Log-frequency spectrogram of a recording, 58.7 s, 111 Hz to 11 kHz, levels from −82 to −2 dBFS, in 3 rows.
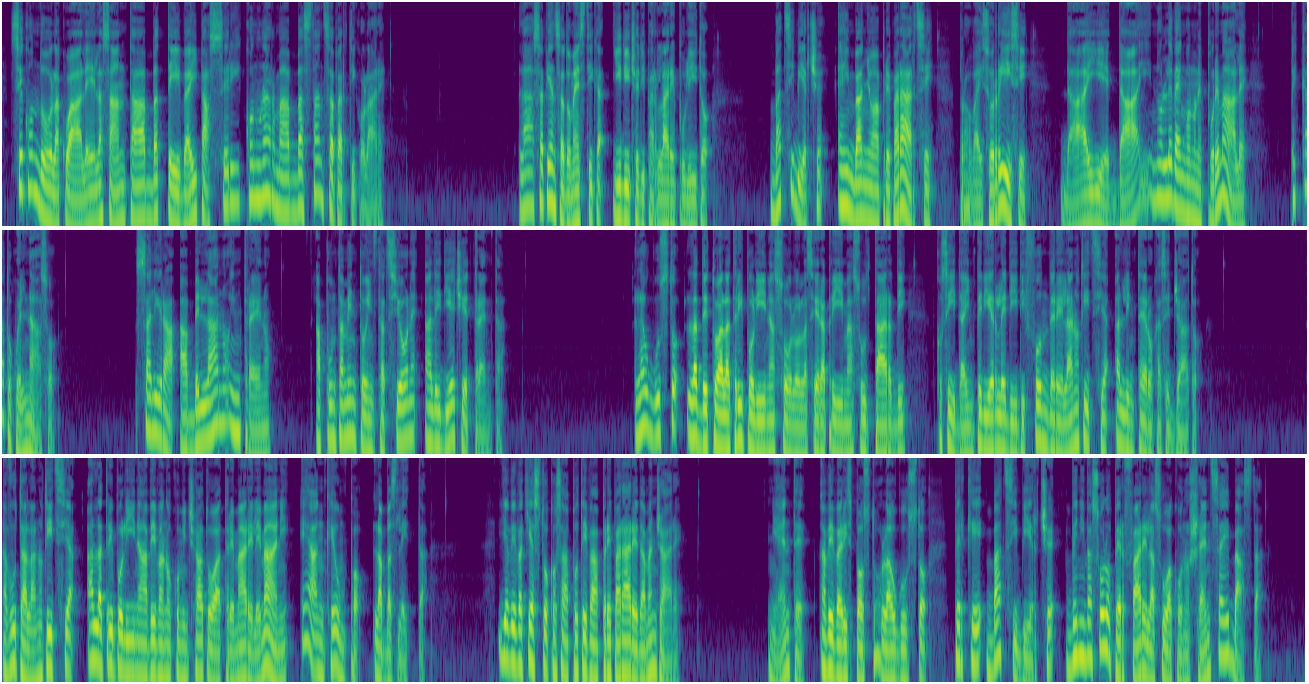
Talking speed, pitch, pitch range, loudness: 115 wpm, 125 Hz, 105-155 Hz, -17 LUFS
